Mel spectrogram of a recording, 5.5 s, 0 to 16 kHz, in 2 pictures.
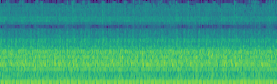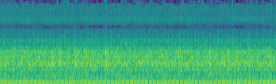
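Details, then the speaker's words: Warm engine with rebuilt 190SL Solex carburetors just adjusted: a smooth, even idle with no misfire, stumble or hunting, idle speed raised by the adjustment, before synchrometer balancing. "that's pretty good there now I think our idle is increased because we got those properly adjusted"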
